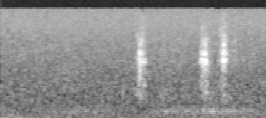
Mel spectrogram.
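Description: Faint short clicks and scratches of a fingertip tapping and rubbing into an eyeshadow pan in a plastic palette, three small ticks about a second and a half in, over near-silent room tone.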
